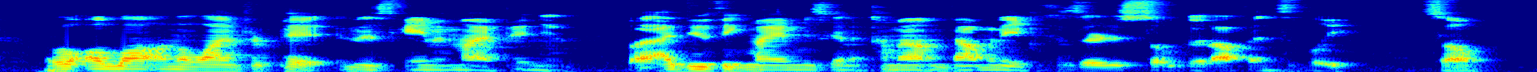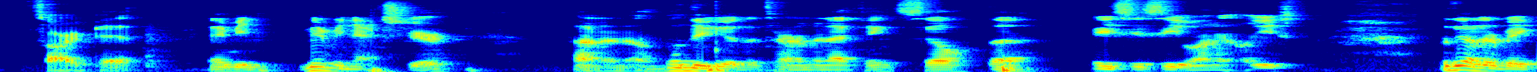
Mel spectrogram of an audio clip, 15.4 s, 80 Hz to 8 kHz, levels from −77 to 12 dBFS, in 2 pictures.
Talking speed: 225 wpm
